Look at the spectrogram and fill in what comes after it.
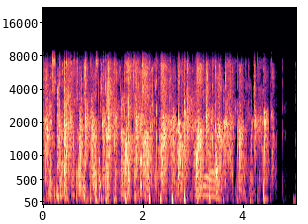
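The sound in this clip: Applause from attendees with their microphones opened at a conference's day-two opening session, uneven clapping with sharp individual claps and a voice mixed in, before cutting off abruptly near the end.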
